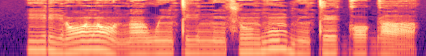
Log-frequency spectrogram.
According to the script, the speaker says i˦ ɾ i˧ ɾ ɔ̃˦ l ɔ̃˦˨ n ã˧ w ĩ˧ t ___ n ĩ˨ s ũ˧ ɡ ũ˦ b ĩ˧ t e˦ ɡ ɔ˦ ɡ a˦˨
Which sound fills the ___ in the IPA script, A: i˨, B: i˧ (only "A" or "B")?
B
